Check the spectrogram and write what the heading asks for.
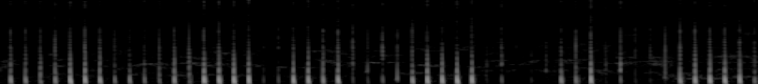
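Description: Ultrasonic skin scrubber running in its infusion mode, pressed against the skin and giving a steady, rapid ticking of about eight ticks a second.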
